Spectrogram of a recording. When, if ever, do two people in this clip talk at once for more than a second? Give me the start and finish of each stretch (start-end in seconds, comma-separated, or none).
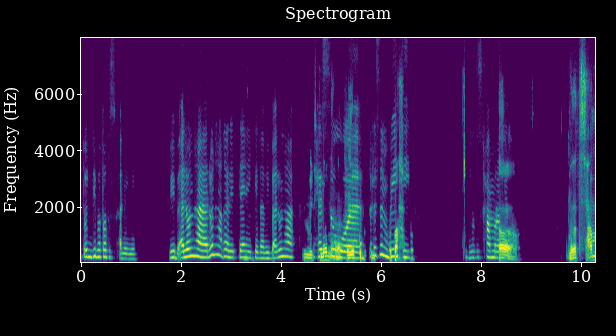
4.6-6.6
